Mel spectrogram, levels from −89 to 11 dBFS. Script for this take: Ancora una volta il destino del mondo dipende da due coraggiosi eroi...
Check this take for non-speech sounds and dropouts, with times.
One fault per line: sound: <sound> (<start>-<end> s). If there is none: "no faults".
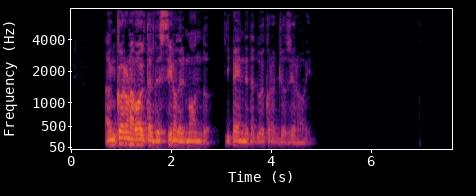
no faults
